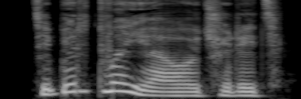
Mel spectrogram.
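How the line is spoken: Snapping, interrupting. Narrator (Russian): перебив, огрызнулся Денис

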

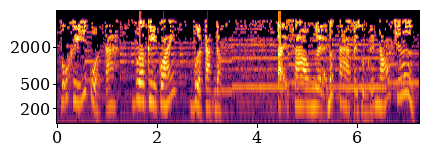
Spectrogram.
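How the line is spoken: Sighing, murmuring woman. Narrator (Vietnamese): Tỳ bà công chúa nàng thở dài rồi lẩm nhẩm

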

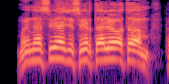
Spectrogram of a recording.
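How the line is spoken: Shouted over noise. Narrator (Russian): прокричал один из них сквозь шум

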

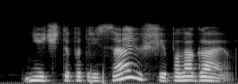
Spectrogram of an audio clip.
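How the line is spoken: Grim joking tone. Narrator (Russian): мрачно пошутил Паркер

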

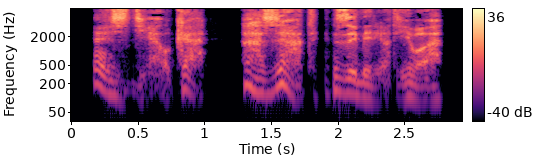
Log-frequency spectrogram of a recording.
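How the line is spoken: Hoarse, shaken priest. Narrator (Russian): прохрипел верховный жрец, который все еще шатался после встречи с Таннойским чародейством

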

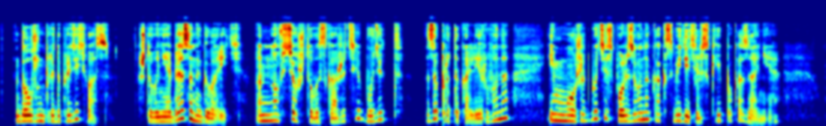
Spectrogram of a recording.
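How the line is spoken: Calm. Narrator (Russian): произнес Робинсон спокойно

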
